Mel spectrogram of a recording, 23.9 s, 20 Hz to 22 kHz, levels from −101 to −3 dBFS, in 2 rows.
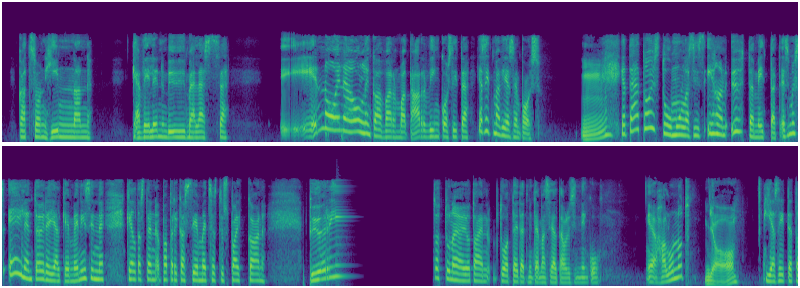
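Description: From 16.95 s to 18.43 s, the speech turns into a fading buzz carried over from the last sound, then about a second of silence. It resumes with roughly 1.5 s missing. The likely cause is a long network dropout, with the receiver concealing the gap before giving up.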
